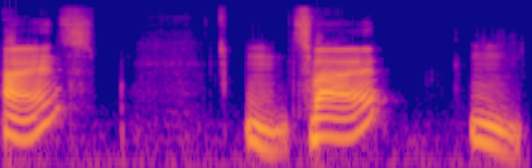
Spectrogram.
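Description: A man's voice: medium pitch, huge pitch swings, extremely slow, a bit bright, full character voice. A man voicing a kindly male wizard teacher in an audiobook, with a raised, upbeat, coaxing delivery. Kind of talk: audiobook character voice.

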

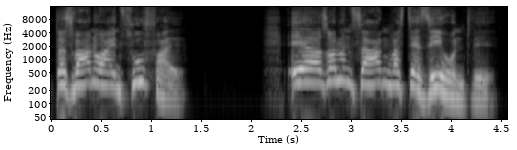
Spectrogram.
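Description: Woman doing loud jeering big guys, shouty and high, dry close sound. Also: sing-song, a little slow, no room sound. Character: big boastful mocking men, loud crowd of rivals. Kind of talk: storybook reading.

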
